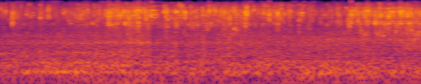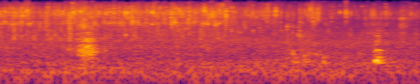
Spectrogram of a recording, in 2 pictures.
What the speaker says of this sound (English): it's trickling from one plant to the other, one pot to the other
